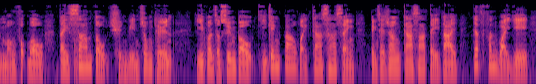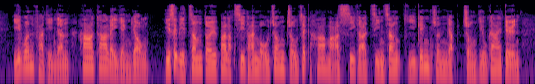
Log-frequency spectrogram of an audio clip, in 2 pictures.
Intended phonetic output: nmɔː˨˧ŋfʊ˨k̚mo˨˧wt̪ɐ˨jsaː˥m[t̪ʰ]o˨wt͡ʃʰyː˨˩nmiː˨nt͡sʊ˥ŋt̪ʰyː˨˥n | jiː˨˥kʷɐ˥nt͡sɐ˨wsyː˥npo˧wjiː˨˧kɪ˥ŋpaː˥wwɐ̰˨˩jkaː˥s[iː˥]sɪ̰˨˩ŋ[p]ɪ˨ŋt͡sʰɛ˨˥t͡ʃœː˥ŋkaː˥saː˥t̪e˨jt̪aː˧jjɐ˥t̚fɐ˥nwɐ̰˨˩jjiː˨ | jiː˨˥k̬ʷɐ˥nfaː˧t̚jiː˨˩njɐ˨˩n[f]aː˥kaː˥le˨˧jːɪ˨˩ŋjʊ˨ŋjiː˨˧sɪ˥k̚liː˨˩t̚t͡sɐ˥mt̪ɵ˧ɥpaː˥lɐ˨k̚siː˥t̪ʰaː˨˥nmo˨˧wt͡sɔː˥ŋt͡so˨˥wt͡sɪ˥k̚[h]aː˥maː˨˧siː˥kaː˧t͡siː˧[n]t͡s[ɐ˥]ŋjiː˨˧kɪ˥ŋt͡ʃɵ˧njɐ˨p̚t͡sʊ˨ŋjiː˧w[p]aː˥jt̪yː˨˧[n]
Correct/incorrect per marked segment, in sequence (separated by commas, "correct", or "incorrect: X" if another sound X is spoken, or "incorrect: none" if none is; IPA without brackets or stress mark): incorrect: t̪, incorrect: aː˥, correct, incorrect: h, correct, correct, correct, incorrect: k, correct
